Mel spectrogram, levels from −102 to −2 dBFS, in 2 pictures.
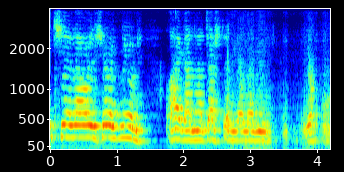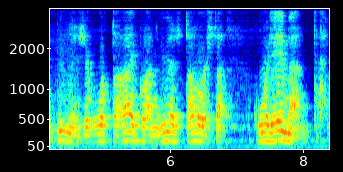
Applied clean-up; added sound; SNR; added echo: neural separator model SepFormer DNS4.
